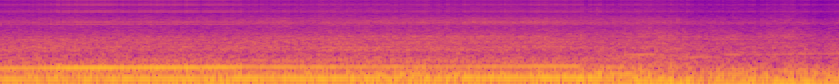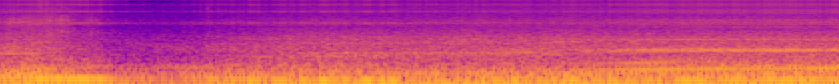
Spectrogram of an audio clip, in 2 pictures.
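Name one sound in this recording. A car engine roars loudly from inside the cabin, easing off as the car brakes and then pulling again.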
